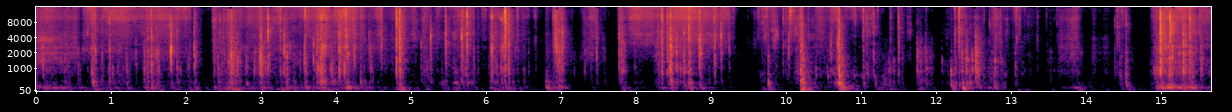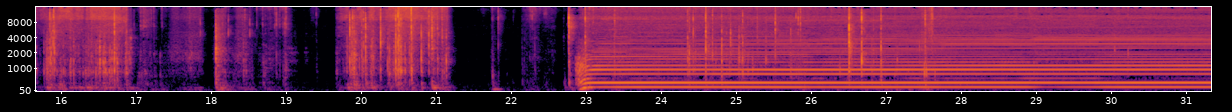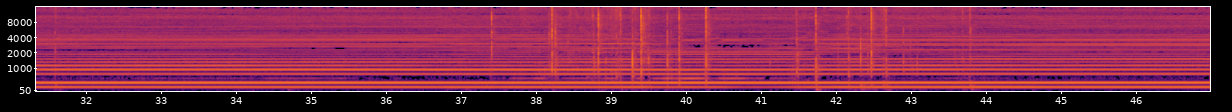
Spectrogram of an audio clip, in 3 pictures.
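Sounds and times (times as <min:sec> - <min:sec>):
plastic bag crinkling: 0:00.6 - 0:13.5, 0:19.7 - 0:21.2, 0:23.2 - 0:28.2, 0:37.1 - 0:43.9
vacuum sealer pump humming: 0:22.8 - 0:46.9.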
